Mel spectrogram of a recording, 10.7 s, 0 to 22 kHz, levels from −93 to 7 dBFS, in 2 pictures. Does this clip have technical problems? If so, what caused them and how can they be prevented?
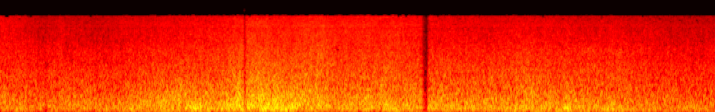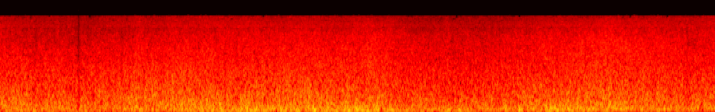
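Yes. Three short concealed packet losses occur, at 1.82–1.86 s, 3.16–3.22 s and 5.94–5.97 s, where about 20 ms, 40 ms and 20 ms of audio arrived too late to decode. The receiver covered each gap by extending the preceding sound and then crossfading back into the real signal. This produces a brief smear or wobble, with the 3.16 s event the longest. A codec artefact would persist throughout instead. A larger jitter buffer, forward error correction and a steadier network connection would prevent these dropouts. The call path itself, consistent with Opus at a modest bitrate with content limited to about 12 kHz, is working normally.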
